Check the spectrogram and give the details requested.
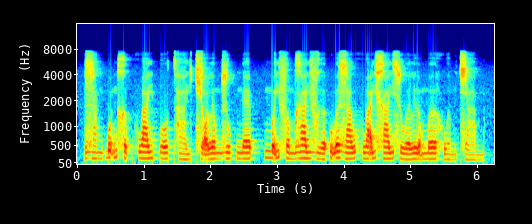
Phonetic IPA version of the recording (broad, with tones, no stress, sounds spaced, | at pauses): z a̤˨˩ ŋ ɓ o̰˧˥ n x ə˨˩ p̚ h w a˨˦ j ɓ o˨˦ t̪ʰ a̤˨˩ j t͡ɕ ɔ̰˧˨ l ə˧ m z u˦˥ k̚ ŋ ɛ˦˥ p̚ | m ə̰˧˥ j f ə˧˩ m ɣ a˧ j v ɨ˧˩ ə̯ ʔ ṵ˧˥ ə̯ z a˨˦ w h w a̰˧˥ j x a˨˦ j s u˧˩ ə̯ l ɨ̰˧˨ ə̯ m əː˧ h w ə̤˨˩ m t͡ɕ a̤˨˩ m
